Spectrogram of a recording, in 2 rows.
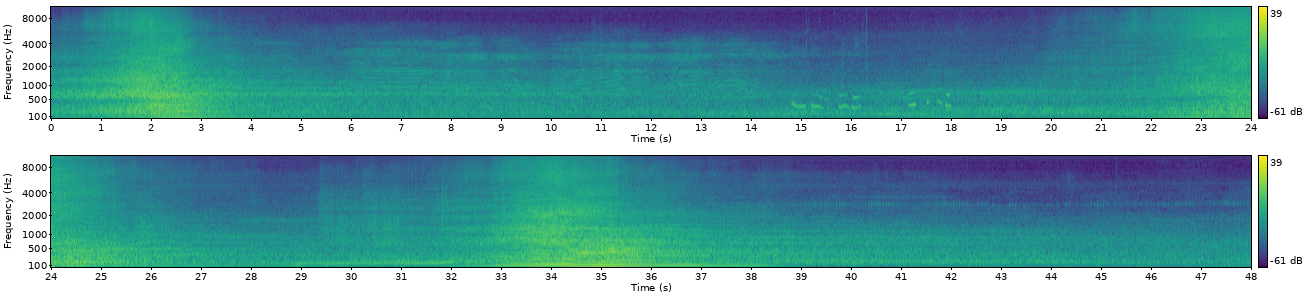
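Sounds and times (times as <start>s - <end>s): vehicles passing: 0.0s - 48.0s.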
